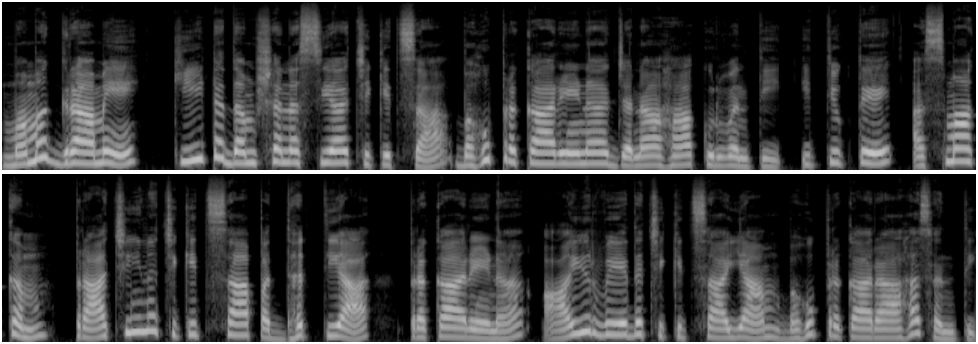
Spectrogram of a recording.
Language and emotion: Sanskrit, neutral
